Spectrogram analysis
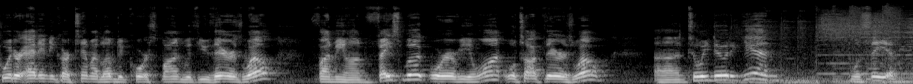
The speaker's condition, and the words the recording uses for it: No condition.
